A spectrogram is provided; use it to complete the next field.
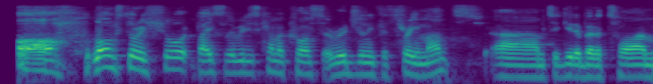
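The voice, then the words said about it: New Zealand accent. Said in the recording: “that New Zealand accent”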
